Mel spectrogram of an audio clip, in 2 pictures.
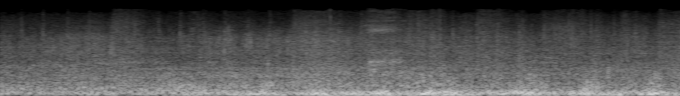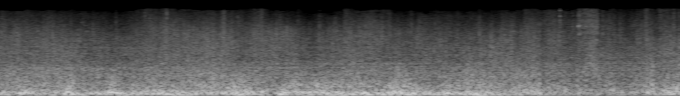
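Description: Wind rushes loudly past during a fast fall.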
